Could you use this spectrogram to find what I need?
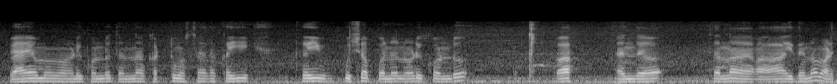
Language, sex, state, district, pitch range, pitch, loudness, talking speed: Kannada, male, Karnataka, Shimoga, 130-140 Hz, 135 Hz, -19 LUFS, 115 wpm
